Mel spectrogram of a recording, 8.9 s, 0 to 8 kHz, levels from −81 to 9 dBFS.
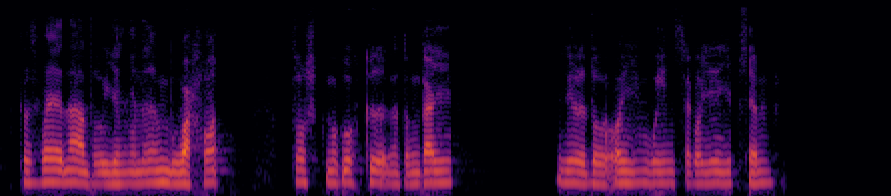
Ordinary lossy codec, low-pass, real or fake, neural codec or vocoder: none; 7.2 kHz; fake; codec, 44.1 kHz, 2.6 kbps, DAC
